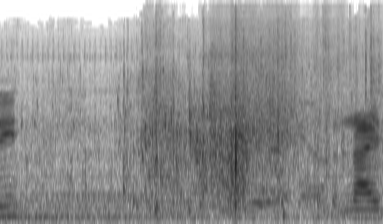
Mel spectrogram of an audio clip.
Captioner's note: fish splashing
